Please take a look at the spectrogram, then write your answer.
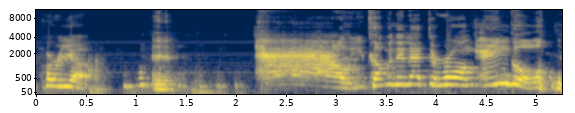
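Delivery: loud, very high-pitched pained complaint; hammed-up yelping in a high voice; mock pain. Man complaining to his partner mid-act, high pained yelp. Acted pain in bedroom scene.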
